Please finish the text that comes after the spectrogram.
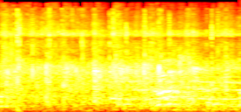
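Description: A crowd at a network marketing gathering claps in sustained, dense applause, loud and close, with cheering voices mixed into the clapping throughout.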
